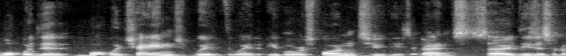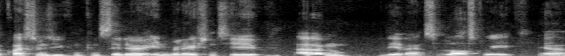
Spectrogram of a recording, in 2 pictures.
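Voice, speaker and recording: A man with an English accent speaks at a fairly quick pace, his medium-pitched voice keeping a fairly even intonation. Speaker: filmmaker. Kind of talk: interview on a livestream. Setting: livestream. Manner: hesitant, many fillers.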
